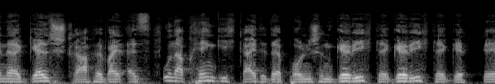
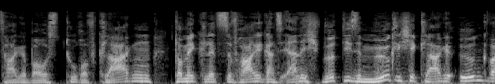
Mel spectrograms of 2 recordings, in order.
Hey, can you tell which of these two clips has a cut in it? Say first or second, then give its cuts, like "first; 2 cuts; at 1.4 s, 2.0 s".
first; 3 cuts; at 1.1 s, 1.6 s, 3.9 s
